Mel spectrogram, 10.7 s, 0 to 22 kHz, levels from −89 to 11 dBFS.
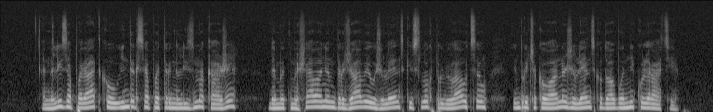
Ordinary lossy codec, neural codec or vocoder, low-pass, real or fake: none; none; none; real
